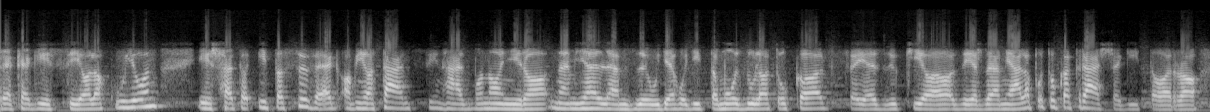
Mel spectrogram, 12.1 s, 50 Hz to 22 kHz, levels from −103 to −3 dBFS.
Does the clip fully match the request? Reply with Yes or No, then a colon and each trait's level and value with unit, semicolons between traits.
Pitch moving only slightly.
Yes: narrow, 2.2 semitones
